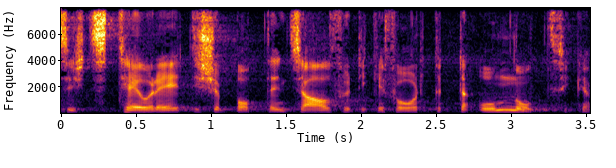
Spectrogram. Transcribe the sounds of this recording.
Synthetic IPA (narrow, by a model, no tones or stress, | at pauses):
sɪʃstʰeoɾeːtɪʃəpʰɔtɛnt͡sjaːlfyɾd̥iɡ̥efɔrd̥ətəʔʊnːʊt͡sɪɡ̥ə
